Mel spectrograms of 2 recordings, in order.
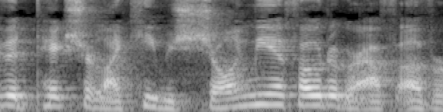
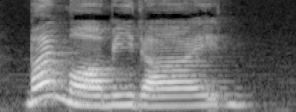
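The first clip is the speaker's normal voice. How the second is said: put-on small childlike little boy voice; 3 semitones higher, 3 dB louder than usual. Relaying what an animal said to the speaker in her head; little boy voice. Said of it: "He had a little boy voice".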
